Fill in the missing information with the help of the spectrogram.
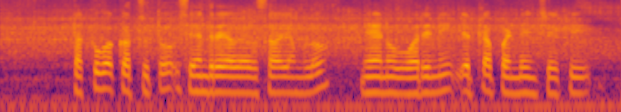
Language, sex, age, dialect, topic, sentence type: Telugu, male, 25-30, Southern, agriculture, question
